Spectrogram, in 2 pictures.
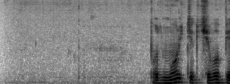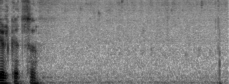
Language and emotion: Russian, neutral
